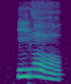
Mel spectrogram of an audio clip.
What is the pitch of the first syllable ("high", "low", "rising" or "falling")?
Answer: falling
